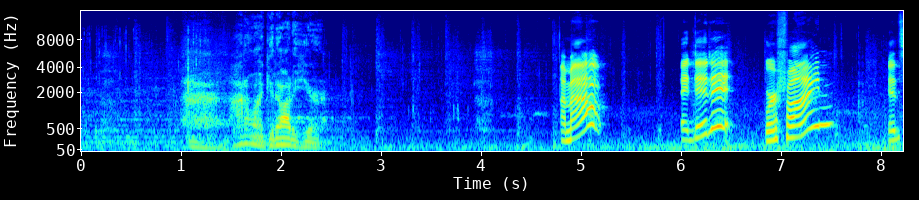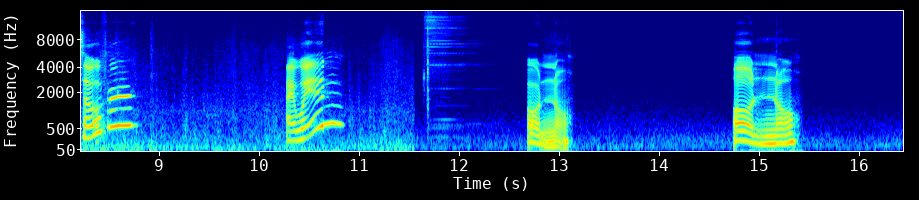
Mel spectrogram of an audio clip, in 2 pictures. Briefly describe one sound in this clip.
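A young woman talks in short, lively bursts close to a microphone.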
